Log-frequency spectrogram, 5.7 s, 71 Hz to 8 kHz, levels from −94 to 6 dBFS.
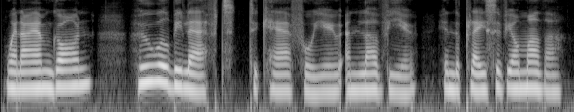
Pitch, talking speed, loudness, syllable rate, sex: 190 Hz, 220 wpm, -17 LUFS, 4.8 syllables/s, female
